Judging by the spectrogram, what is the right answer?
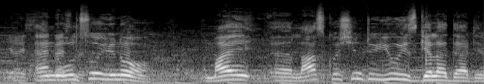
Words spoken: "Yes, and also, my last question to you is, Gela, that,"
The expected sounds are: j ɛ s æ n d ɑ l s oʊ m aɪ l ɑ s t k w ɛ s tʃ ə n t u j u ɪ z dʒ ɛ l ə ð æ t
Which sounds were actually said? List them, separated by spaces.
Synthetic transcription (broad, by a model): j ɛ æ n d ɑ l s oʊ m aɪ l ɑ s t k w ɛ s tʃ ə n t u j u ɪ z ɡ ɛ l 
